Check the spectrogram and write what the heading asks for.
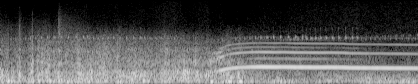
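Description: A thunderstorm sound effect: rolling thunder with rain-like noise. About halfway through, a steady tone slides up and holds, leading into the music.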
